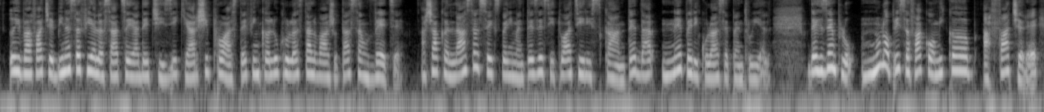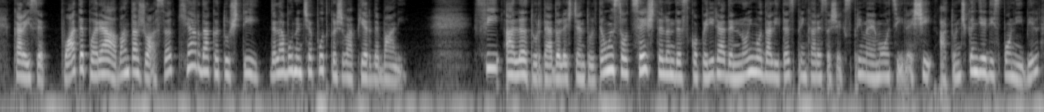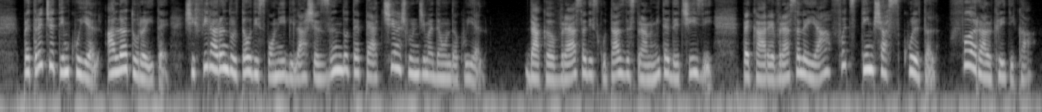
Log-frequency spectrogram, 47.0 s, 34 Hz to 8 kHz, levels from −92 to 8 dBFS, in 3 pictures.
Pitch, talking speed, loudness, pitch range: 215 Hz, 155 wpm, -22 LUFS, 185-240 Hz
